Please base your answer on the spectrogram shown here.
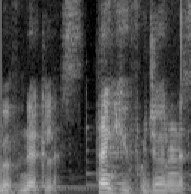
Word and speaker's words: Nicolas: that's why right away the s but you never pronounce it now you know now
